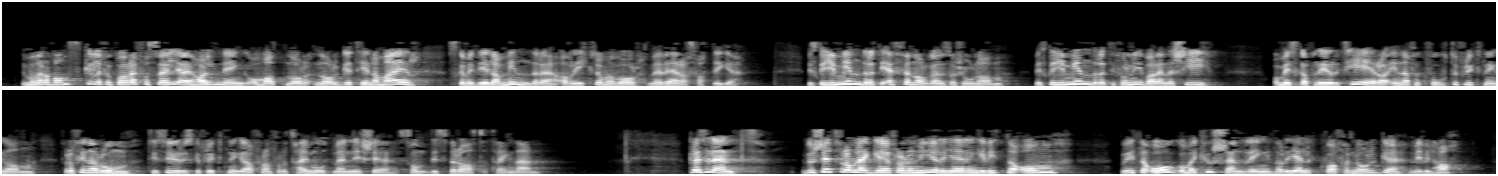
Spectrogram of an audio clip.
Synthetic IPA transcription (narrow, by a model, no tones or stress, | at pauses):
d̪̥ɛmɔʋæːɾəʋɑnskəlɪfɔɾkʰoːæɾɛfɔsʋɛljɑɪɦɔld̪nɪŋɔ̰mɑt̪nɔɾnɔɾɡət̪ʰeːnəɾmæɪɾ | skɑʋɪd̪eːlɑmɪnd̪ɾəɑ̰ʋɾiːkəd̪ɔmənʋoːɾmɛʋeːɾɑsfɑt̪ːɪɡə | ʋɪskɑljiːmɪnd̪ɾət̪ʰɪlɛfɛnɔɾɡɑnɪsɑʂuːnɑn̩ | ʋɪskɑljiːmɪnd̪ɾət̪ʰɪlfɔɾɳyːbɑːɾəɛnæʂiː | ʔɔmʋɪskɑpʰɾɪʊɾɪt̪ʰeːɾɑʔɪnːɑfɔɾkʰʋuːt̪əflʏkt̪nɪŋɑn̩ | fɔɾɔfɪnːəɾʊmt̪ʰɪlsyːɾɪskəflʏkt̪nɪŋəɾfɾɑmfɔɾɔt̪ʰɑːɪmuːt̪mɛnːɪʂəsɔmd̪ɪspəɾɑːt̪ʰːɾɛŋd̪æɳ | pʰɾɛsɪd̪ɛnt̪ | bʉd̪ʂɛt̪ːfɾɑmlɛɡːəfɾɑd̪ɛnːyːəɾɛjeːɾɪŋɪʋɪt̪nəʔɔm | ʋɪt̪nəʔoːɡɔmæɪkʰʉʂɛnd̪ɾɪŋnɔɖɛjɛlːkʰʋɑːfɔɾnɔɾɡəmɪʋɪlɦɑː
